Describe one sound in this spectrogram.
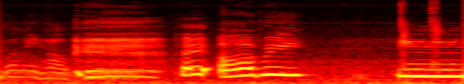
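A man makes playful, silly vocal noises close up.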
